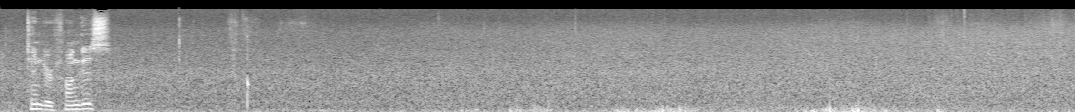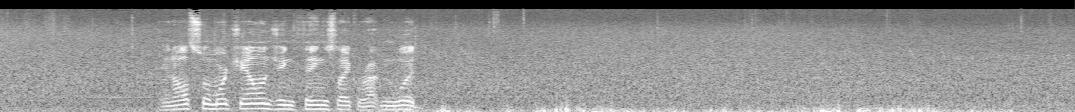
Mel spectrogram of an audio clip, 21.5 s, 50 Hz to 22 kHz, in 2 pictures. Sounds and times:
Waves, surf: 1.1 - 21.5.

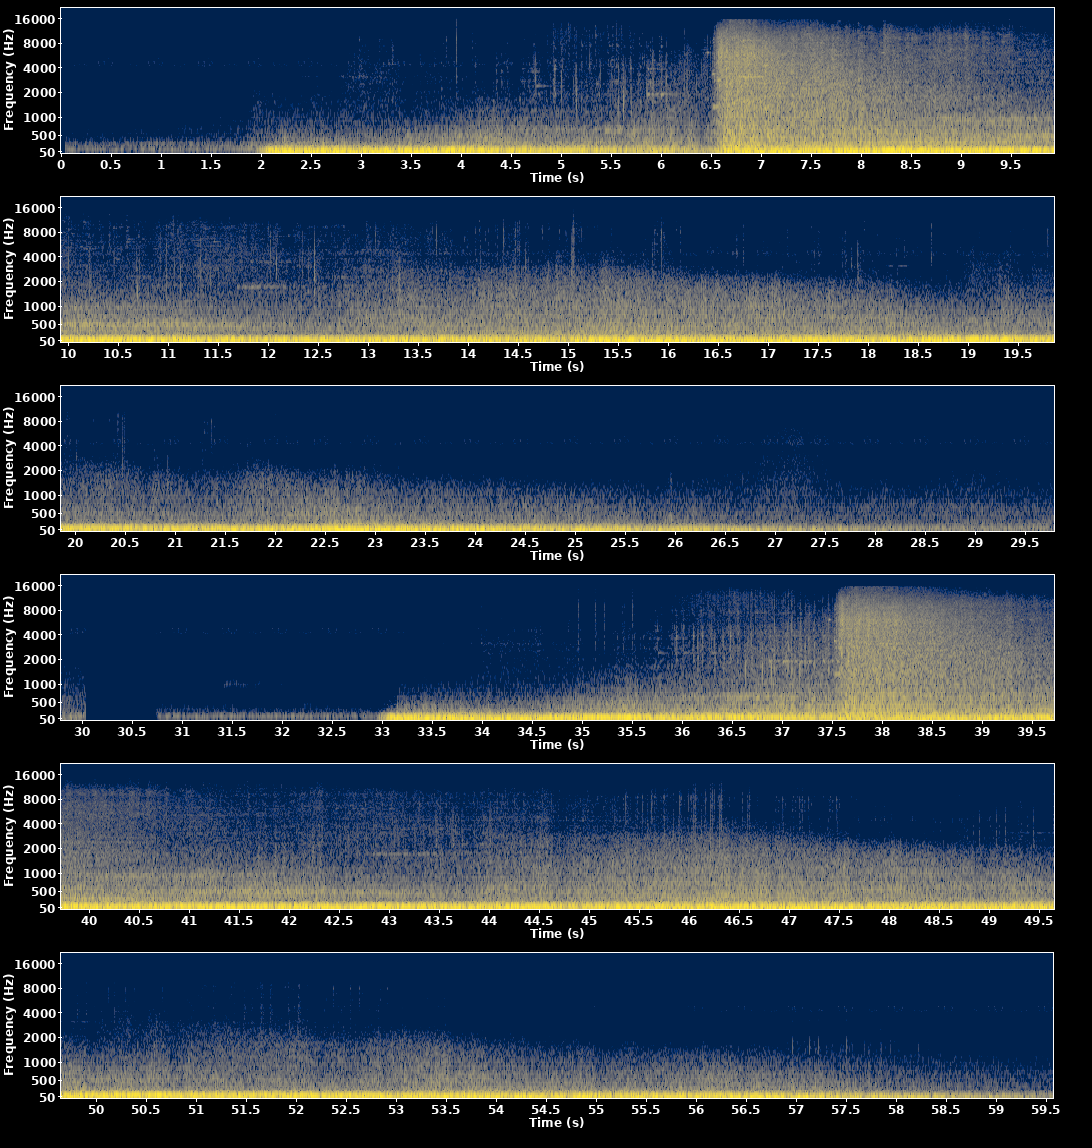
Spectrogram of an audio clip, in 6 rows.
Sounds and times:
Burst, pop: 4.6 - 15.2, 35.6 - 53.2.

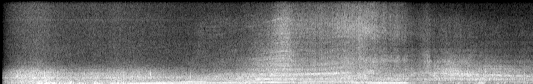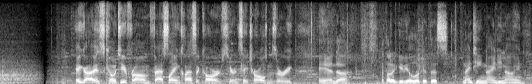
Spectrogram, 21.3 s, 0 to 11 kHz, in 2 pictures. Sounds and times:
Car: 0.0 - 11.6.

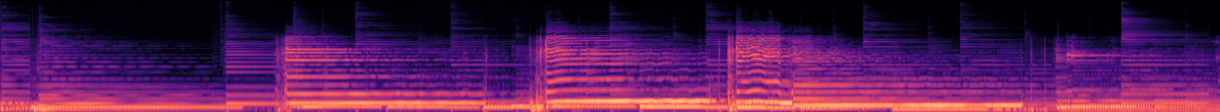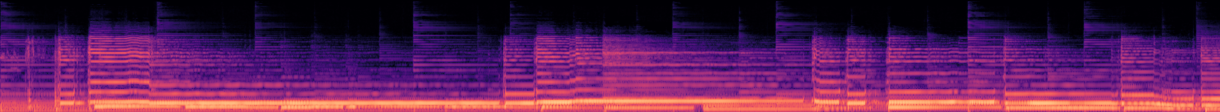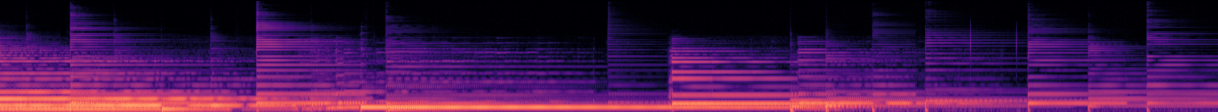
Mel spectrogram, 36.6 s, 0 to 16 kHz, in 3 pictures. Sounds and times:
Electric guitar: 0.0 - 36.5.

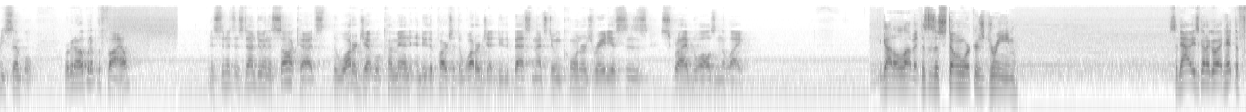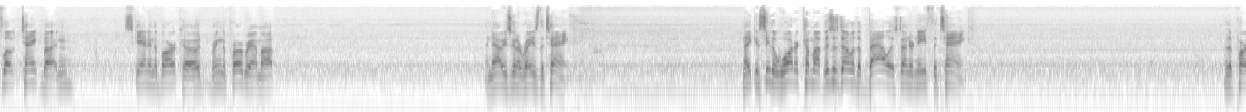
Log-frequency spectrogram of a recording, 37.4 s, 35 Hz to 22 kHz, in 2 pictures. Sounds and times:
Speech: 0.0 - 2.0, 3.1 - 11.3, 13.1 - 15.3, 17.6 - 19.8, 20.6 - 22.8, 26.0 - 27.3, 29.8 - 33.3, 37.0 - 37.3.

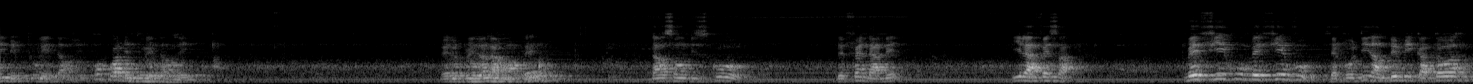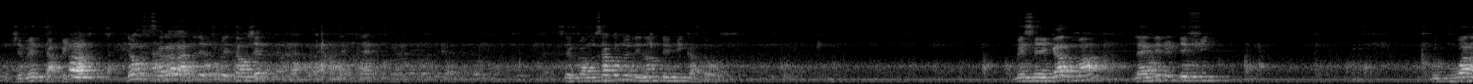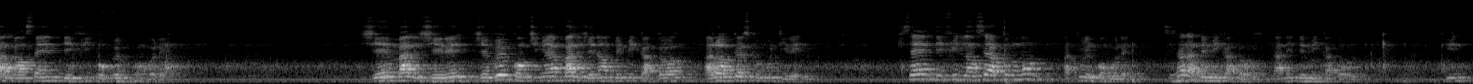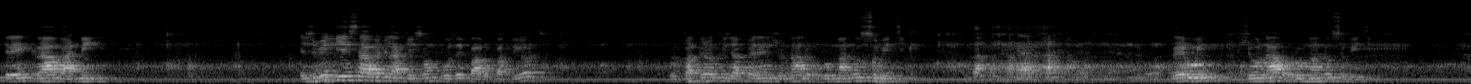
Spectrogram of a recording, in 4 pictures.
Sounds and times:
Speech: 0.0 - 2.2, 4.4 - 5.7, 6.5 - 7.6, 8.4 - 9.1, 10.1 - 10.9, 11.8 - 17.6, 20.3 - 22.1, 24.8 - 27.1, 29.0 - 31.3, 33.1 - 37.6, 38.5 - 43.2, 43.9 - 45.4, 47.2 - 49.7, 50.9 - 53.4, 55.5 - 58.1.

